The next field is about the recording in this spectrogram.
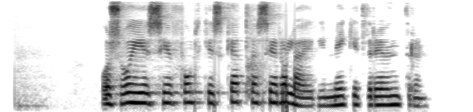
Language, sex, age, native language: Icelandic, female, 30-39, Icelandic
